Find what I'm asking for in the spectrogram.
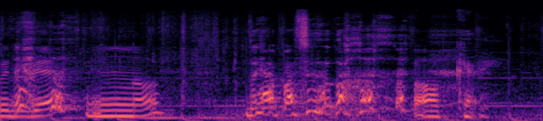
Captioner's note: laugh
